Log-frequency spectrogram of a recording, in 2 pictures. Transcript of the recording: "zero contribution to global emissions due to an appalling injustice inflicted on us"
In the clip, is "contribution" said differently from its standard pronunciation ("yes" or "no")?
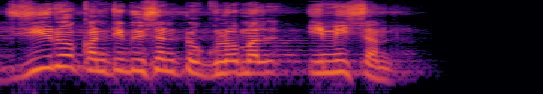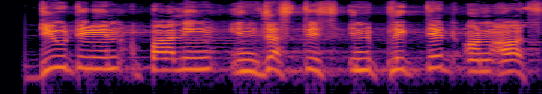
yes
